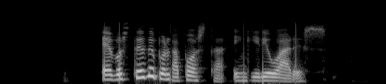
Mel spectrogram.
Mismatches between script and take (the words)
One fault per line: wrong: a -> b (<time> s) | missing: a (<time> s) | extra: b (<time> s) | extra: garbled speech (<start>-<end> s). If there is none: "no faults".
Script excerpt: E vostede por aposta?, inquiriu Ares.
no faults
